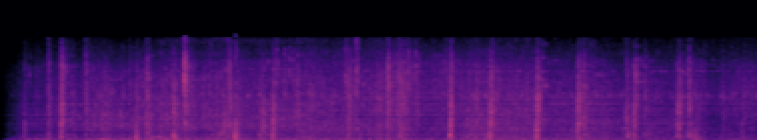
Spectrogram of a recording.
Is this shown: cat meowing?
no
